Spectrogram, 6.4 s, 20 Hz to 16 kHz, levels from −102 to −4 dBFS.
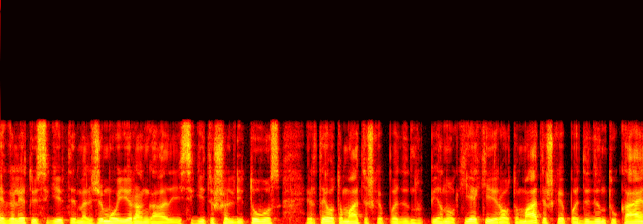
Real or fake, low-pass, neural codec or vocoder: real; 7.2 kHz; none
